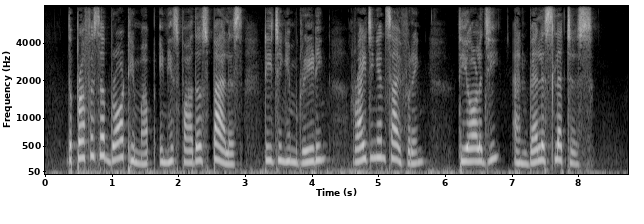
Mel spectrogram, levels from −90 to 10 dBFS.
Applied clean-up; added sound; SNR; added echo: neural mask model Resemble Enhance denoiser.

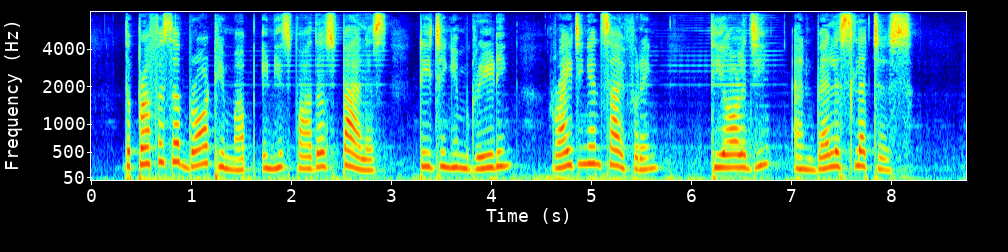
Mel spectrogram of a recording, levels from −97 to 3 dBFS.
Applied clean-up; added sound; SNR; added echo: neural separator model SepFormer DNS4.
